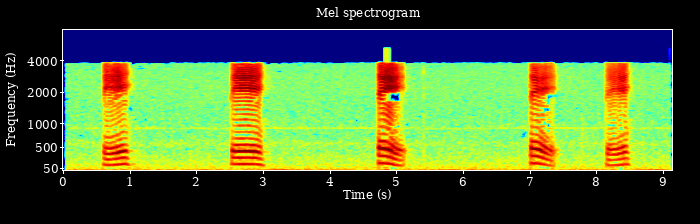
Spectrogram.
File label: te, ເຕ/ tee ເຕ່ ເຕ້ ເຕ໊ ເຕ໋, Lao; Reading Exercise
